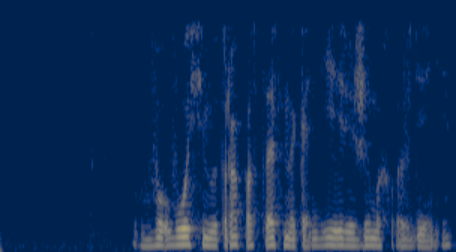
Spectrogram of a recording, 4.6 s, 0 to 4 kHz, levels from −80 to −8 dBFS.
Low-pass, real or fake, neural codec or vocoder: 3.6 kHz; real; none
